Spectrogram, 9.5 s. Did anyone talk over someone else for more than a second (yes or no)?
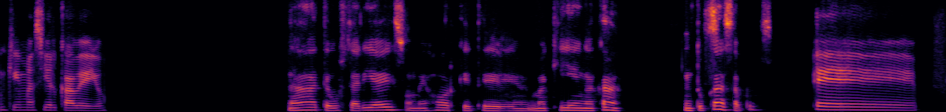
no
